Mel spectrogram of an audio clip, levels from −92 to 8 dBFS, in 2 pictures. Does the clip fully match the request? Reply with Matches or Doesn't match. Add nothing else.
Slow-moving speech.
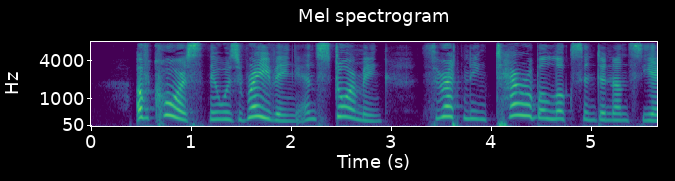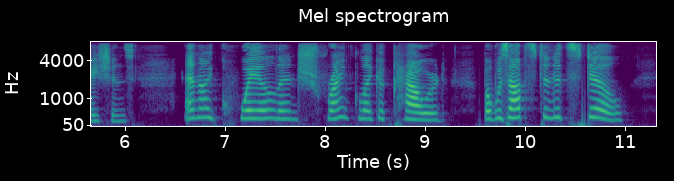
Matches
